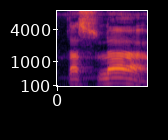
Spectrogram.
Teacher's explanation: fathah, alif sesudah huruf fathah itu harus dibaca panjang sekitar 2 harokat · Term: mat tabi'i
